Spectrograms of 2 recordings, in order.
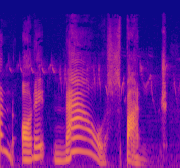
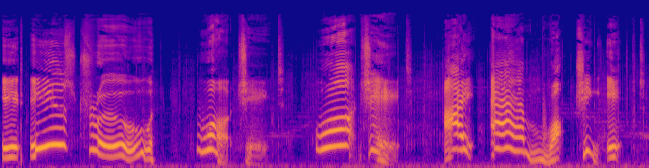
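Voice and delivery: insisting excitedly; 10 dB louder, slower than usual. Acted. Aunt insisting loudly.

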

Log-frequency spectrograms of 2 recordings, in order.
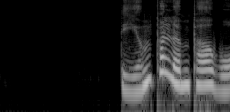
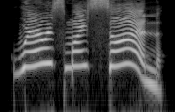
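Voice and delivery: high, loud, panicked wail; frantic mother's cry; 12 dB louder than usual. A narrator's reading. Mother demanding to know where her son is, crying out. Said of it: "cried Missus T V".

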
